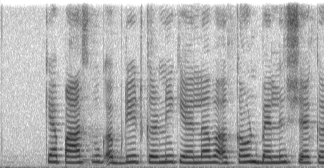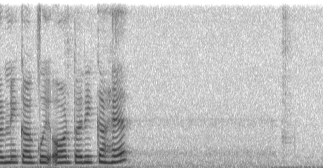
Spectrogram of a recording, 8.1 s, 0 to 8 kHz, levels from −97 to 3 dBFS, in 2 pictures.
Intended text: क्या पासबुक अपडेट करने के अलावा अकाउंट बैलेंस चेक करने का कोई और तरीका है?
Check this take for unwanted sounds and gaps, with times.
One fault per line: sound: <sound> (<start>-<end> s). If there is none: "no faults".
no faults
